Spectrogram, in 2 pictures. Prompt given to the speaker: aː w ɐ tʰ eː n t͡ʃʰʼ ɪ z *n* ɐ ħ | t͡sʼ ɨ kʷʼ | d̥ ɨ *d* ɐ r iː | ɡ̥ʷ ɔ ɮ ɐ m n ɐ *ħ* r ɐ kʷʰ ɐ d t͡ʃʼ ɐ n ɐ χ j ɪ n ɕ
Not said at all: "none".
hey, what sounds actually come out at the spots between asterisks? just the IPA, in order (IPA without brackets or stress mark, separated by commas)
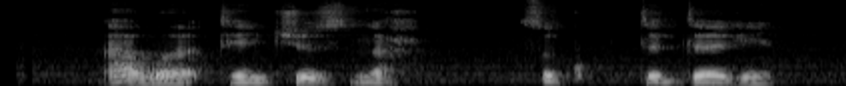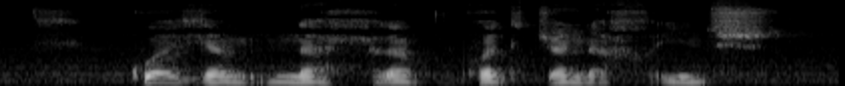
n, d, ħ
